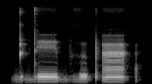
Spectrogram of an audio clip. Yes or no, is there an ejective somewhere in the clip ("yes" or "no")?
yes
